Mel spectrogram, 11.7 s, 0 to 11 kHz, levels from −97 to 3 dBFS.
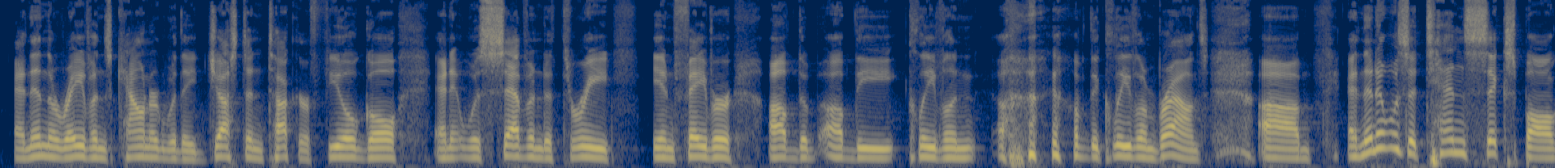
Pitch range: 140-175 Hz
